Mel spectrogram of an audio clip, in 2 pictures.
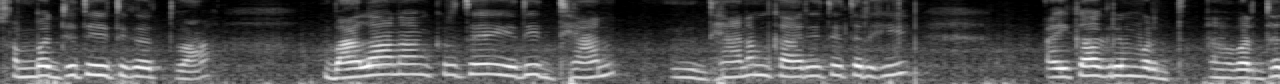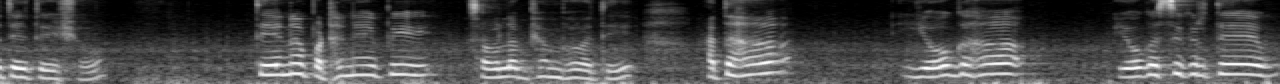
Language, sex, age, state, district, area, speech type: Sanskrit, female, 18-30, Karnataka, Bagalkot, rural, spontaneous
